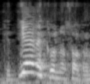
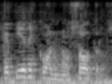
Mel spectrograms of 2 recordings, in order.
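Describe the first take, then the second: First: Said in the usual way. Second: Slow, with weight laid on "nosotros"; slow deliberate reading that leans on "nosotros"; stress on nosotros. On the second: Shown as a demonstration. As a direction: draw out "nosotros" so the plural is heard. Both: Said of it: "Miren la palabra nosotros".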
